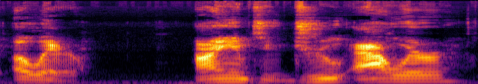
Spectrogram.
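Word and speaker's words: Allar: i am to drew aller i call him a lair i think it's just aller specifically pronounced but yeah um we're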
